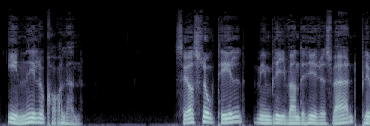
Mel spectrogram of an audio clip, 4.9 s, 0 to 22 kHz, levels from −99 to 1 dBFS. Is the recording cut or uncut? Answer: cut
